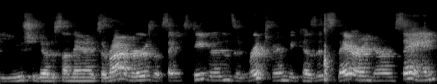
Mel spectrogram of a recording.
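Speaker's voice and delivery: ordinary talk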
